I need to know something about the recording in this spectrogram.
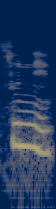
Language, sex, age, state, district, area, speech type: Hindi, female, 18-30, Rajasthan, Nagaur, rural, read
